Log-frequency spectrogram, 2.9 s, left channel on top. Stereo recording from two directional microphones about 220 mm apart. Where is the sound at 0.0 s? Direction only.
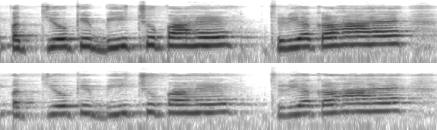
45° left (ahead or behind).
